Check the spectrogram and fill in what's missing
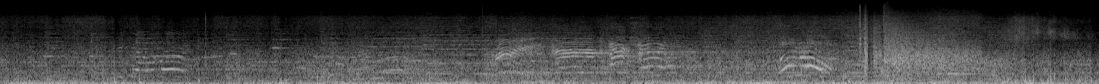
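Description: Ship cannons fire on the Pirates of the Caribbean film set, a loud continuous rumble of blasts and crashing with wind noise, while crew voices call out in the background.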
